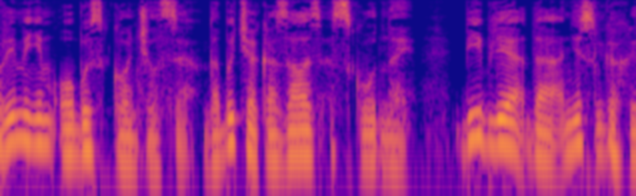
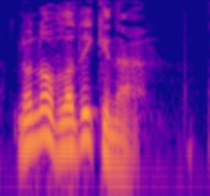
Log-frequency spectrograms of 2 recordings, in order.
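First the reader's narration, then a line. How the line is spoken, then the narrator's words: Rough interruption. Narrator (Russian): грубо прервал старший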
